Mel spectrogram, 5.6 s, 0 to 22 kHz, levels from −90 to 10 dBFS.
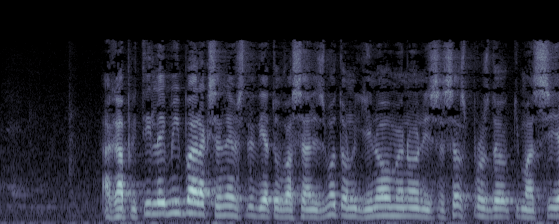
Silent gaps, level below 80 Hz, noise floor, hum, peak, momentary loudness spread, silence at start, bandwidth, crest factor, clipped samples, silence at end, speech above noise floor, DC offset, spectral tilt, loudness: none; -62 dBFS; -55 dBFS; none; -6 dBFS; 9 LU; 1 s; 10.5 kHz; 20 dB; under 0.1%; 0 s; 30 dB; under 0.1%; -4.5 dB/octave; -25 LUFS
